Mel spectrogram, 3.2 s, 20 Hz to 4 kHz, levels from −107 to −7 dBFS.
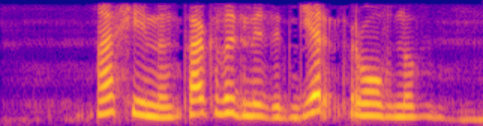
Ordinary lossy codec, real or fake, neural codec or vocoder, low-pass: AAC, 24 kbps; fake; autoencoder, 44.1 kHz, a latent of 192 numbers a frame, MeloTTS; 3.6 kHz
